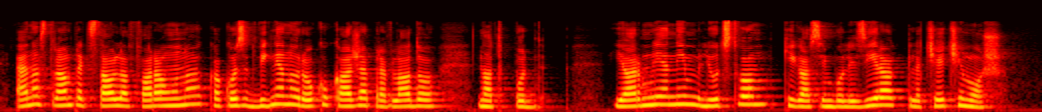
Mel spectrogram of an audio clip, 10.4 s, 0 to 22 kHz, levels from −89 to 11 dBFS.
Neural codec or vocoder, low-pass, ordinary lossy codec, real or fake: none; 9.9 kHz; none; real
